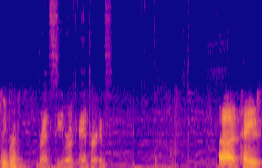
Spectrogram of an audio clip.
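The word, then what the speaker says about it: Toews: Taves, but it's spelled toes.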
